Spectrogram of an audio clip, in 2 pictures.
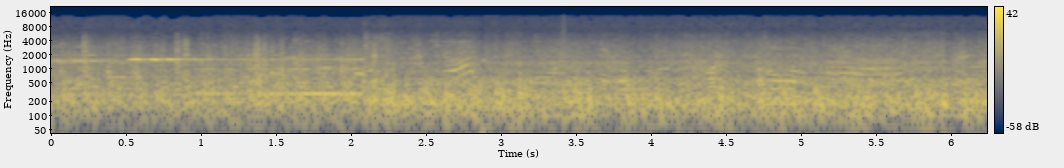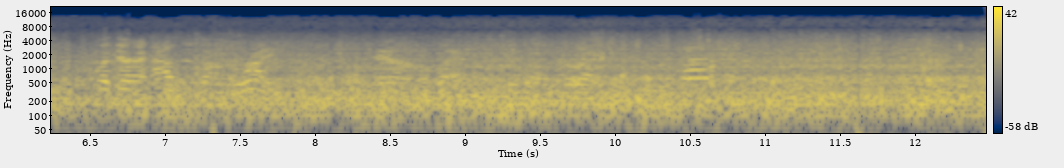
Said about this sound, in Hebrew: קיבלנו את השייט, אנחנו עדיין על מנוע.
